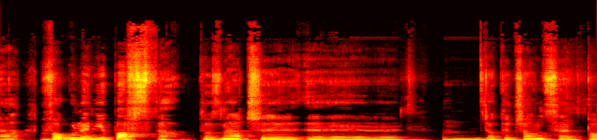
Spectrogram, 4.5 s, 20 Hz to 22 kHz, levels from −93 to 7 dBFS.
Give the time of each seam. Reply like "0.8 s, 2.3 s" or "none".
3.3 s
